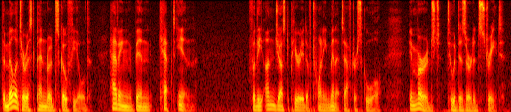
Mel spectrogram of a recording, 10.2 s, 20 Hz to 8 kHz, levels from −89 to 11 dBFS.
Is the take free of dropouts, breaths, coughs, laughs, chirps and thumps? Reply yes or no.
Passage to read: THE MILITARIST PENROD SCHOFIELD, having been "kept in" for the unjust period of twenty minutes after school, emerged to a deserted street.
yes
